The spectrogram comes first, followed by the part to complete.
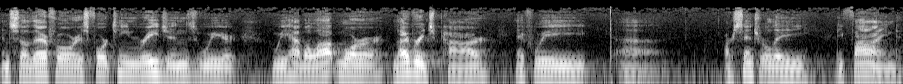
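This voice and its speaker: In a southern Indiana accent, a man with a dark, mellow tone speaks at a medium pitch and moderate pace, his intonation fairly even amid audible room echo. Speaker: community college dean. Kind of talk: conference presentation. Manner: halting, with frequent fillers.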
